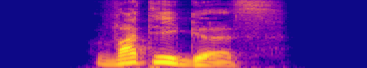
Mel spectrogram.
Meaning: strong/mixed nominative/accusative neuter singular of wattig
- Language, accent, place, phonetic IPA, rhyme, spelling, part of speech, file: German, Germany, Berlin, [ˈvatɪɡəs], -atɪɡəs, wattiges, adjective, De-wattiges.ogg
